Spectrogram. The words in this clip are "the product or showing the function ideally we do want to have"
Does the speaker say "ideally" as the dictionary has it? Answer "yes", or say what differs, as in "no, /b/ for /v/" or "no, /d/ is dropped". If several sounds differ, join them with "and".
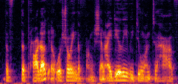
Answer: yes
